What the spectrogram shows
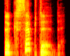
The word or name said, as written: accepted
